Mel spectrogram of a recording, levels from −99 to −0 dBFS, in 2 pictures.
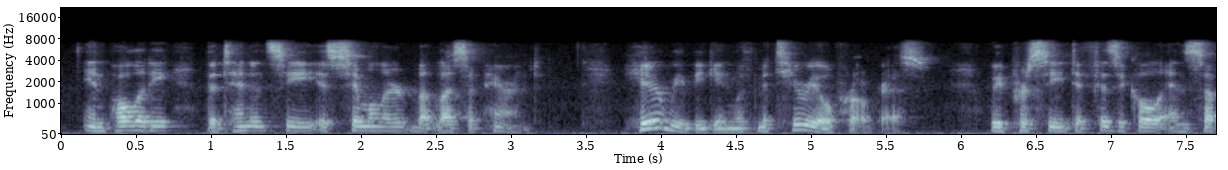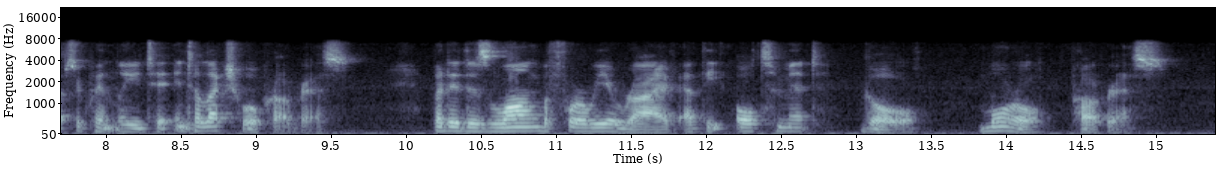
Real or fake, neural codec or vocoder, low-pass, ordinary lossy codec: real; none; 7.2 kHz; Opus, 24 kbps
